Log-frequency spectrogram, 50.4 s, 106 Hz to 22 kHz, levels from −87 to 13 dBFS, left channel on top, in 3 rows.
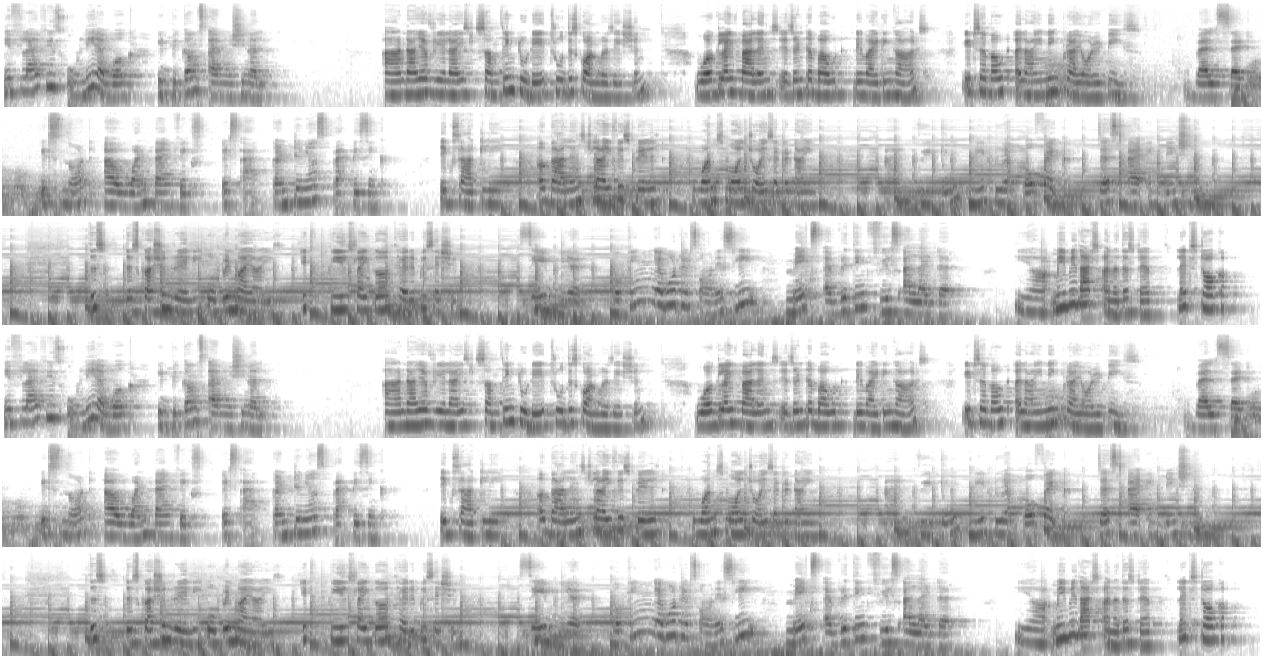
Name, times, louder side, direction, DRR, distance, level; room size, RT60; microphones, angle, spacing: voice 1, 0.0-3.5 15.8-16.7 17.3-19.4 19.7-21.9 28.5-31.1 31.3-32.9 40.2-46.4, equal, ahead, 0.7 m, -31 dB
voice 2, 5.1-8.6 8.9-12.3 12.8-15.1 22.6-25.5 26.0-27.7 33.9-34.2 34.7-37.3 37.5-39.8 47.1-48.9 49.2-49.8, left 1 dB, 20° left, 1.1 m, -28 dB
sound 1, 13.9-15.4 16.4-18.8, left 1 dB, 55° left, 1.3 m, -41 dB
sound 2, 23.3-42.0, left 1 dB, 40° left, 0.8 m, -33 dB
sound 3, 36.2-39.9 40.4-40.5 41.0-42.1 42.6-43.1 43.6-43.7 44.2-44.7 45.2-45.3 45.8-46.3 46.8-46.9 47.4-47.9, equal, 75° left, 3.0 m, -49 dB
30.0 x 11.0 x 9.2 m
head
